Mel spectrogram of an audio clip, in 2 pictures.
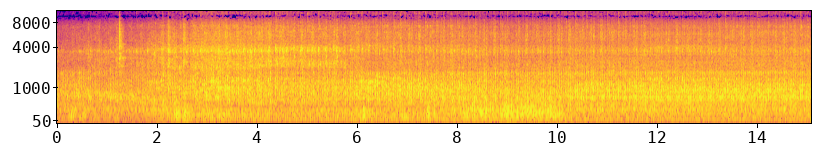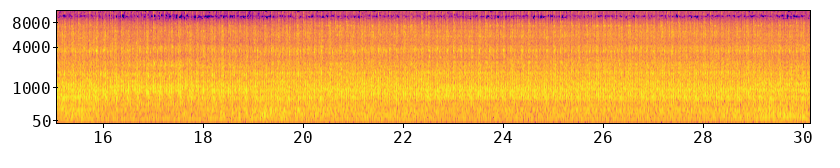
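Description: Mercedes-Benz Actros truck diesel engine idling steadily after a fresh engine-oil and filter change, run to check the service. It gets louder about two seconds in, then holds steady.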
